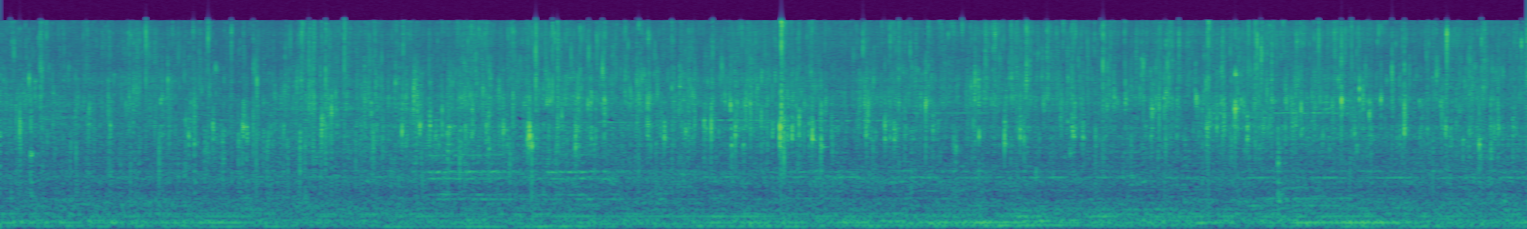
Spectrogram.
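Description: Whole loitta (Bombay duck) fish fry sizzling steadily in very hot oil in a home kitchen, a continuous dense crackle with faint spitting pops and no voices throughout.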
